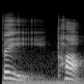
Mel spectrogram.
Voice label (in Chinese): "fei4pao4", Chinese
